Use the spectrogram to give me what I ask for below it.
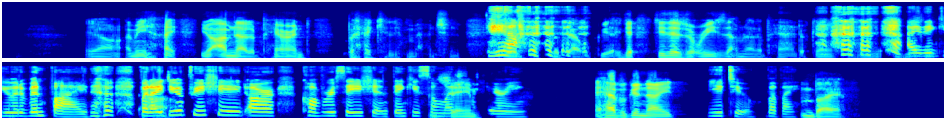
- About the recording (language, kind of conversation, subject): English, unstructured, What makes a relationship healthy?
- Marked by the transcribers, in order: laughing while speaking: "I"; laughing while speaking: "I can imagine"; laugh; tapping; chuckle; chuckle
